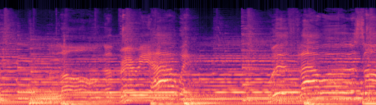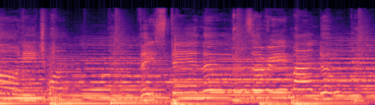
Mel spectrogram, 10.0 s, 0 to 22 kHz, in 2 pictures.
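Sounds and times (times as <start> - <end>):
acoustic guitar: 0.0 - 10.0
fiddle melody: 0.0 - 10.0
sustained bass: 0.0 - 10.0.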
